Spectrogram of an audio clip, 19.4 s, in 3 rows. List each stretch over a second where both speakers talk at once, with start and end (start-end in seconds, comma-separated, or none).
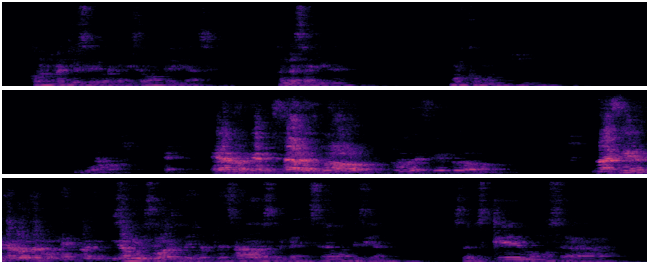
14.0-15.6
